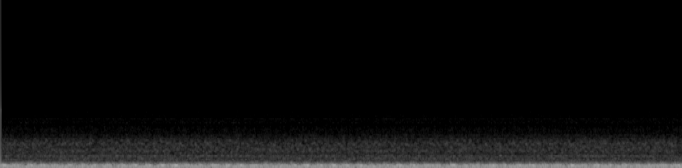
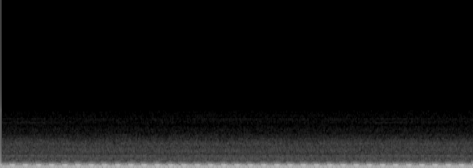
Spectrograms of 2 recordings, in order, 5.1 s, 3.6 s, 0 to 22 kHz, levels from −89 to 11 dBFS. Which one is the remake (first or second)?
first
